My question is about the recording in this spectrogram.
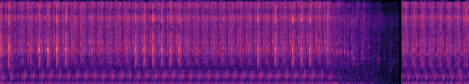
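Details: Toyota after a recent timing belt replacement, fuel filter warning light on and no codes on the scanner: idle with a steady, fairly regular ticking/tapping around four per second; source not found.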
